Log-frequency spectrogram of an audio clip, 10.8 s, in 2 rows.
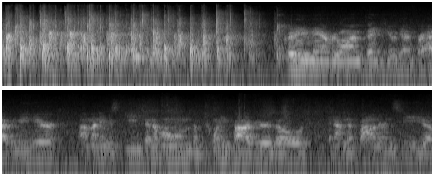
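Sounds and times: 
audience applause welcoming a speaker at a college entrepreneurship event: 0.0s - 3.5s
speech: 3.6s - 10.7s.

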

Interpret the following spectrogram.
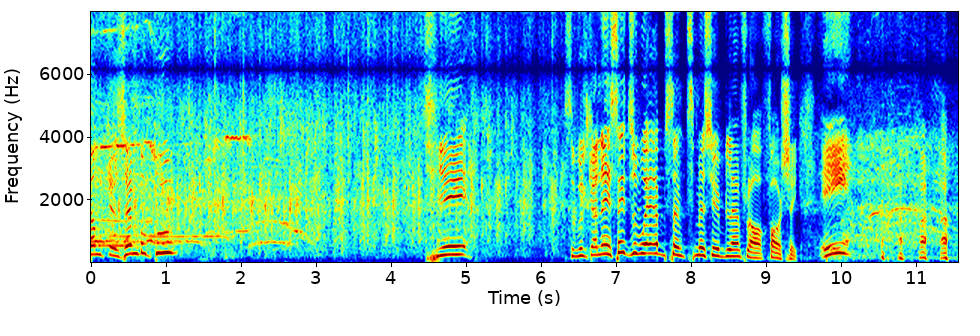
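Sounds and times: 
faint whistles and cheers: 0.0s - 3.1s
audience applause: 0.0s - 6.9s
speech: 0.3s - 1.3s, 4.6s - 5.2s, 6.4s - 11.5s
laughter: 10.0s - 11.5s.

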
